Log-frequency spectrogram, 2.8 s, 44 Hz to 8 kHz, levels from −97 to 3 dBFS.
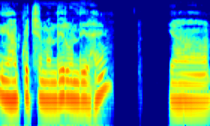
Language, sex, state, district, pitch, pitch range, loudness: Hindi, male, Chhattisgarh, Balrampur, 140 Hz, 130-150 Hz, -24 LUFS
